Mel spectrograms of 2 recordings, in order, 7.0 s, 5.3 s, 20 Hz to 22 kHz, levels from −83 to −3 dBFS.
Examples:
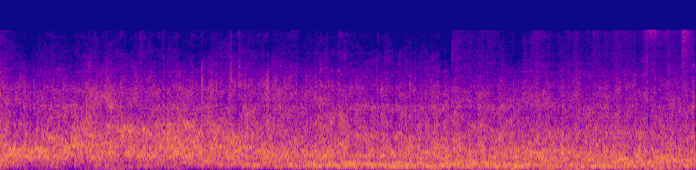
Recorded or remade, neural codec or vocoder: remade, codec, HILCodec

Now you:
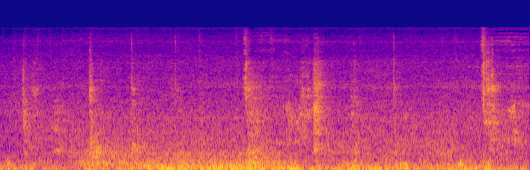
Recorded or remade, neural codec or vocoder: recorded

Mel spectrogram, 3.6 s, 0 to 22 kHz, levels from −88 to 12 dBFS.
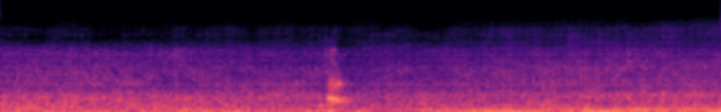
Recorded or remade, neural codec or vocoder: remade, codec, HILCodec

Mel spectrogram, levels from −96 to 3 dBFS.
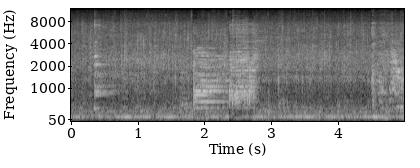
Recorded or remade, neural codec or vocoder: recorded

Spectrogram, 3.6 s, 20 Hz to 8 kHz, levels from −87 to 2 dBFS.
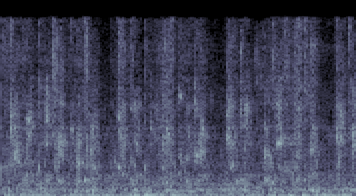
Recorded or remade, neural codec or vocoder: remade, codec, HILCodec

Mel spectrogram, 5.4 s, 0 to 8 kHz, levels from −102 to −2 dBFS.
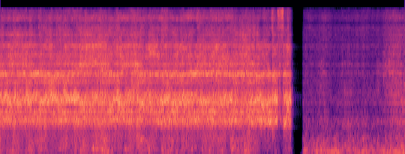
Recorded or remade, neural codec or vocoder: remade, codec, HILCodec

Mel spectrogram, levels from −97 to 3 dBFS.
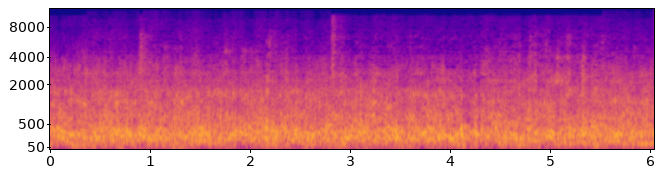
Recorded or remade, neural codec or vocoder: remade, codec, HILCodec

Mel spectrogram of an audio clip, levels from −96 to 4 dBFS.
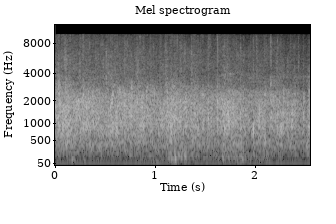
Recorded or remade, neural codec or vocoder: recorded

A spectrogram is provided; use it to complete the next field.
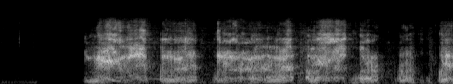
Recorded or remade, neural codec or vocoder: remade, codec, HILCodec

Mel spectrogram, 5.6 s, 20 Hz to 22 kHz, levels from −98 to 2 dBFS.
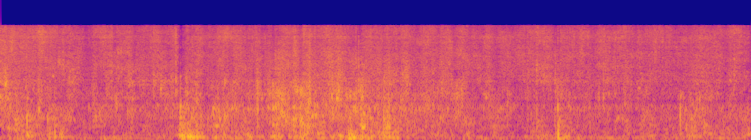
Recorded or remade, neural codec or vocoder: remade, codec, HILCodec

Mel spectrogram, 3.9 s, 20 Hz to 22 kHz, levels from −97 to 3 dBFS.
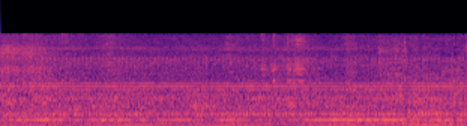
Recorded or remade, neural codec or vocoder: recorded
